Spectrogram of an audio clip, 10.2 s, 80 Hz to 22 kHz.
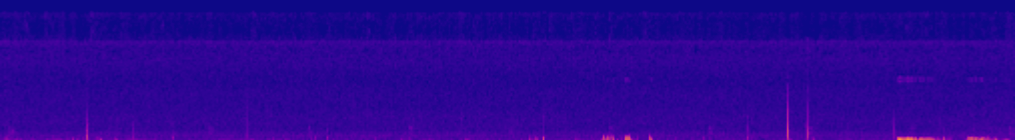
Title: Hungry stomach noises at 4:30 am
